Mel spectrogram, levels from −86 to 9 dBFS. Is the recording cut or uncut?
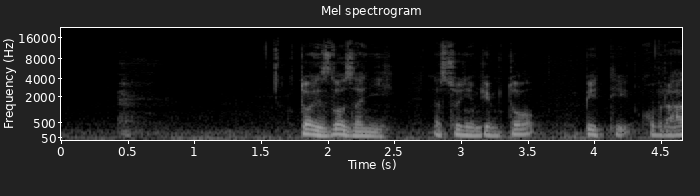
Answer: cut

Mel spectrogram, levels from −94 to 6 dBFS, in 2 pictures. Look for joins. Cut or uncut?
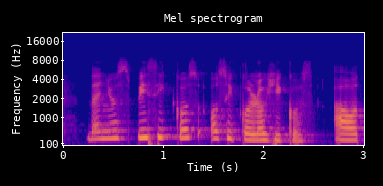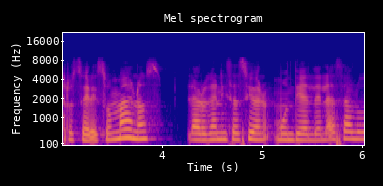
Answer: cut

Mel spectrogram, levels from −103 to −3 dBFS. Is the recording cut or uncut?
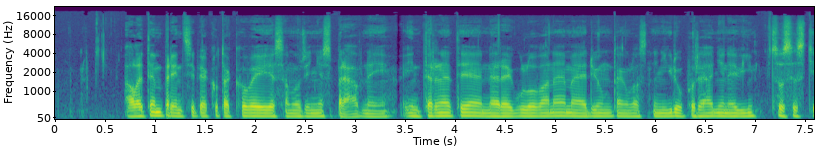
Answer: uncut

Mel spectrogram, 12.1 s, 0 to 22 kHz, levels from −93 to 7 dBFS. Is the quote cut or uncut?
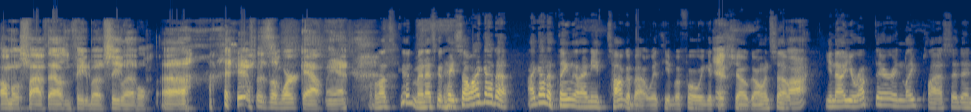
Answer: uncut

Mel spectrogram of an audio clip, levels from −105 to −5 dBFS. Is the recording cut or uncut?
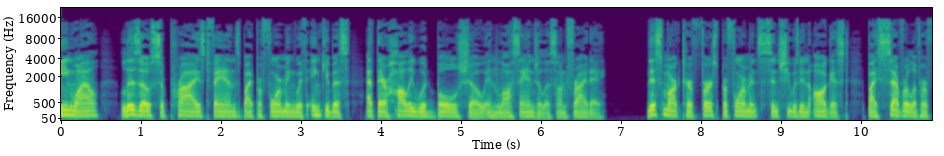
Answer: cut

